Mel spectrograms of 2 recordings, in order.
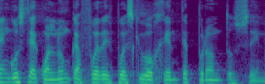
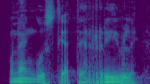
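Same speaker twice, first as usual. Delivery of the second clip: usual speaking voice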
